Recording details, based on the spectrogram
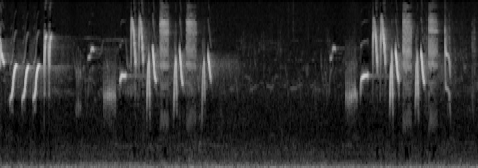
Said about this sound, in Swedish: Så att eh, det är britternas Näktergal som sjunger så fint. Kan vi inte lyssna på den också?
